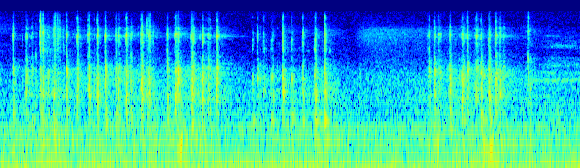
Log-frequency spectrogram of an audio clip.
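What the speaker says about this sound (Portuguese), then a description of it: "Vou digitar alguma coisa aqui só para a gente ter algum conteúdo." Rapid typing on a computer keyboard while writing in a Word document, bursts of close key clicks with short pauses between runs.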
